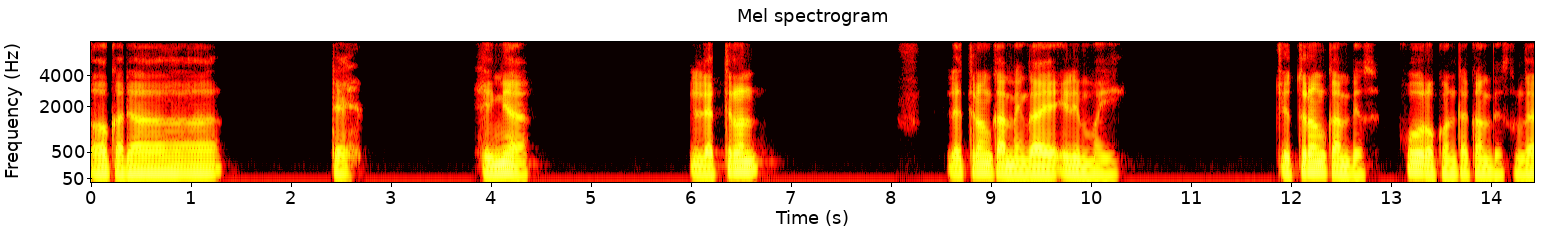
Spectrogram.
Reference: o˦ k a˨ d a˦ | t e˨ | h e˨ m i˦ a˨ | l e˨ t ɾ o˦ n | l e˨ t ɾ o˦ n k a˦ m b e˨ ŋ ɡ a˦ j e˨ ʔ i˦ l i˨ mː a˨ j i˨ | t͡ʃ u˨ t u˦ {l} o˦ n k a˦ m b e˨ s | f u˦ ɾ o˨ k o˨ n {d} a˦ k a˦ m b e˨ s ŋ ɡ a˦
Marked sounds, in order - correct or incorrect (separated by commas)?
incorrect, incorrect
